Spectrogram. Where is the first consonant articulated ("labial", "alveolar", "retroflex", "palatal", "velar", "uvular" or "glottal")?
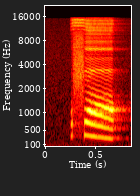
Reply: labial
